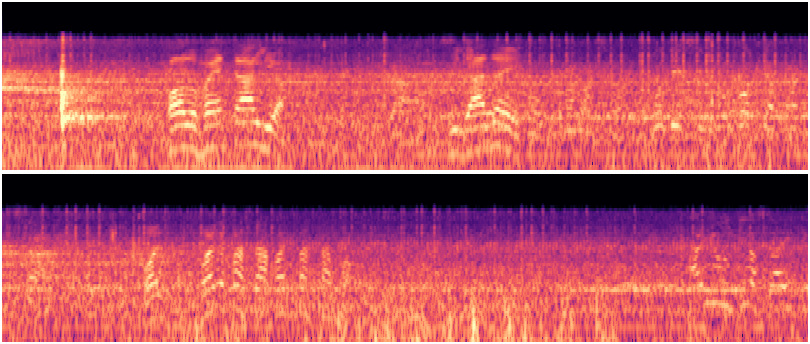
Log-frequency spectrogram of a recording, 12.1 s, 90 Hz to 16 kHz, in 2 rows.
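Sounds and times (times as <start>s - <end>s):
bike tyres rolling on asphalt: 0.0s - 12.0s
faint steady hum: 0.0s - 12.0s
wind rushing over microphone: 6.6s - 12.0s.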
